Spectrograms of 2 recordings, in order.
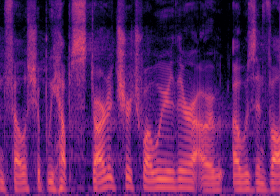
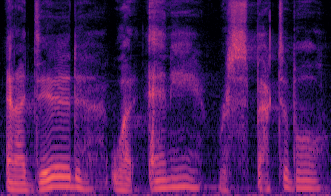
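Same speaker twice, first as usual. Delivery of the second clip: normal talking voice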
